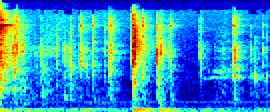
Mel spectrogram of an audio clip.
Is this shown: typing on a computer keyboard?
yes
